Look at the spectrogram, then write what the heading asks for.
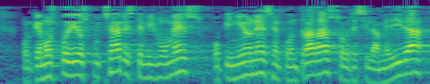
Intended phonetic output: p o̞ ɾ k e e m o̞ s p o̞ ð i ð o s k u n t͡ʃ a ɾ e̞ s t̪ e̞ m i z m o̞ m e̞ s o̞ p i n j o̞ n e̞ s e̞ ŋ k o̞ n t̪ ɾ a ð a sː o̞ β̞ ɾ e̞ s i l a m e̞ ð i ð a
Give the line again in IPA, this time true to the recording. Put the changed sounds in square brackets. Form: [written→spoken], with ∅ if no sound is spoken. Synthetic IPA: p o̞ ɾ k e e m o̞ s p o̞ ð i ð o s k u [n→∅] t͡ʃ a ɾ e̞ s t̪ e̞ m i z m o̞ m e̞ s o̞ p i n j o̞ n e̞ s e̞ ŋ k o̞ n t̪ ɾ a ð a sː o̞ β̞ ɾ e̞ s i l a m e̞ ð i ð a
